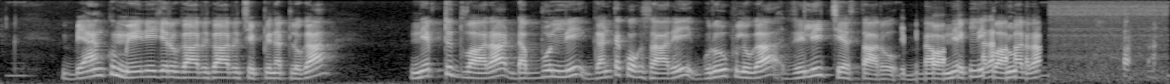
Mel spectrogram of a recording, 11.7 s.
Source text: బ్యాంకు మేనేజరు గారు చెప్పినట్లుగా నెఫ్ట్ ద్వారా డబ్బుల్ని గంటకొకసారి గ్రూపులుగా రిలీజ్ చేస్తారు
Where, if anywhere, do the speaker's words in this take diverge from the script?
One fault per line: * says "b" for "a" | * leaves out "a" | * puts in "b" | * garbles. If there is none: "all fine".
* puts in "గారు"
* garbles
